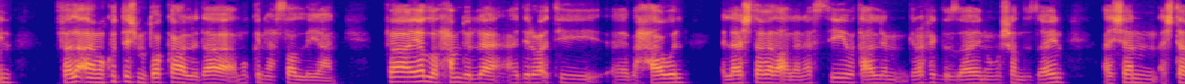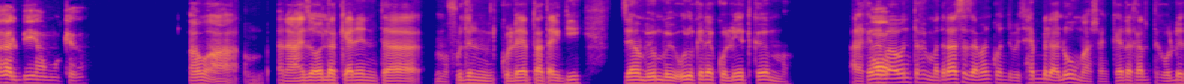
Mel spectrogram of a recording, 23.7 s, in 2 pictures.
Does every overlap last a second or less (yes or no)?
yes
